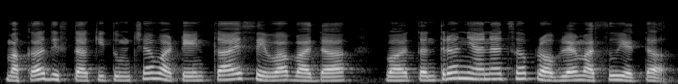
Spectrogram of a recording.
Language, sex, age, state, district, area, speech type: Goan Konkani, female, 18-30, Goa, Salcete, urban, spontaneous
